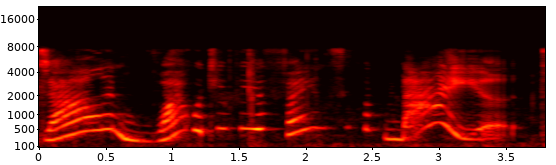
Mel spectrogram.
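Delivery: very high, bad, fake British accent. After warning british listeners, trying out a bad british accent. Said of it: "Oh, that was just bad".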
